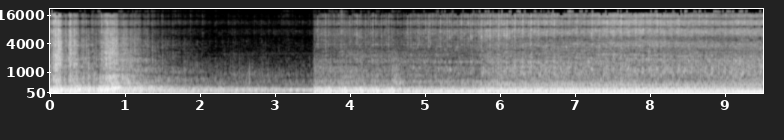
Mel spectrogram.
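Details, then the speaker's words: 1973 Plymouth Barracuda, hopped-up 360 V8, old carburetor after sitting: deep rumble sags and falls away, then picks up unevenly off idle; stumble on acceleration, suspected dead rear accelerator pump, unconfirmed. "Maybe you ran out of gas, man. I think the back to I think the rear accelerator pump shot."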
